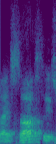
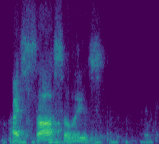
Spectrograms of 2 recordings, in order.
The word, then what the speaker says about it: isosceles: In an isosceles triangle, the 2 congruent sides are the legs of the isosceles triangle.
